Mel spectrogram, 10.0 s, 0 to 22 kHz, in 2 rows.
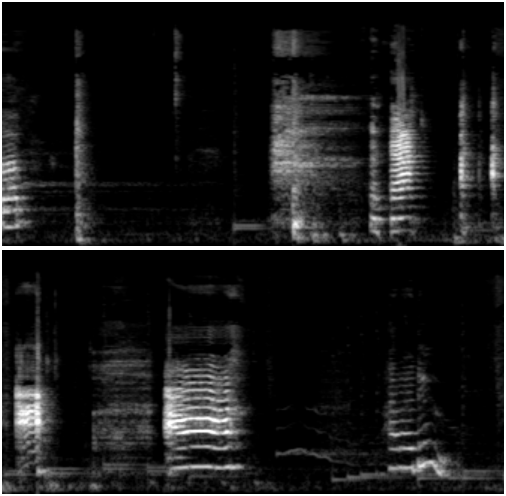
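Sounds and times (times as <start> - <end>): woman yelling excitedly: 6.6 - 7.5.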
